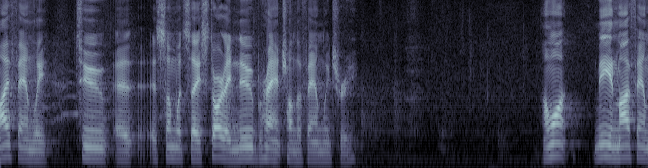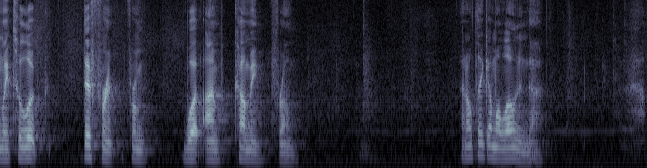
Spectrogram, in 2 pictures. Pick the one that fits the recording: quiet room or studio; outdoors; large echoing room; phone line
large echoing room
